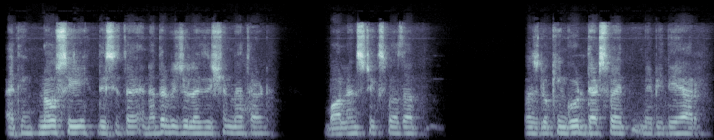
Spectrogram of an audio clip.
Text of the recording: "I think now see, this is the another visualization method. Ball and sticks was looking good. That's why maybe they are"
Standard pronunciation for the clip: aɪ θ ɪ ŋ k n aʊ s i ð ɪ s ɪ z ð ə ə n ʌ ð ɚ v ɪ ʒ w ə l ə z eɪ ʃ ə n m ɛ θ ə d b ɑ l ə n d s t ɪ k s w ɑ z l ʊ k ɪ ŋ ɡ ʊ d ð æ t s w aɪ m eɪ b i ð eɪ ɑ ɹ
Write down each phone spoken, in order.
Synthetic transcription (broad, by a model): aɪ t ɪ ŋ k n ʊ s i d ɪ s ɪ z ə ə n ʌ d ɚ v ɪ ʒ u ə l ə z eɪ ʃ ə n m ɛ t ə d b ɑ l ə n s t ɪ k s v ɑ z l ʊ k ɪ ŋ ɡ ʊ d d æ t s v aɪ m eɪ b i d eɪ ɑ ɹ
